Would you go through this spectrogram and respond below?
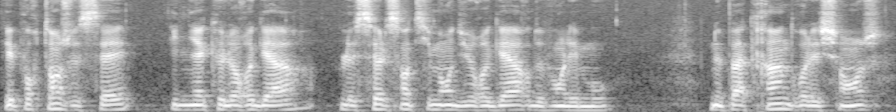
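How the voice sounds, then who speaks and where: A man reading a poem in a measured, solemn way, phrase by short phrase. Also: medium pitch, flat delivery. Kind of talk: poetry reading.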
